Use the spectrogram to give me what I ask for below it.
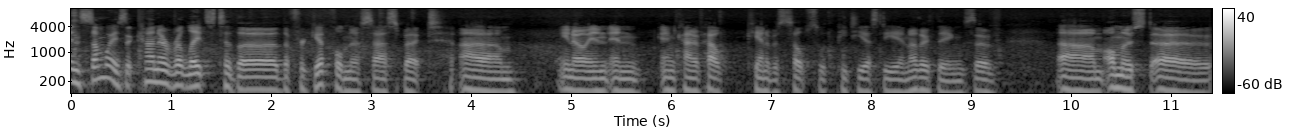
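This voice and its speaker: This man speaks with an American accent at a medium pitch. His pace is moderate and his pitch varies in an ordinary way. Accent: Southern accent masked, barely noticeable. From US South, central Mississippi. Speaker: podcast host. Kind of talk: podcast conversation. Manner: many fillers and repetitions.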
